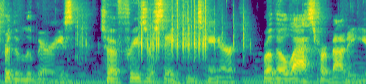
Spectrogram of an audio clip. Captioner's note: blueberries clattering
